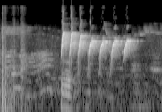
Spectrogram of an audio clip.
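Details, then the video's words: Greater green leafbird learning to sing: after a faint, murmuring start, seven loud, evenly spaced, descending slurred chips come in quick succession. "Cucak ijo belajar bunyi"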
